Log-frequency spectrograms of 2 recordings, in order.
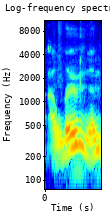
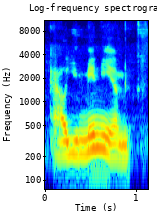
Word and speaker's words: aluminium: It's like how it's not aluminum. It's aluminium. This is just a case where Australia's just wrong.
